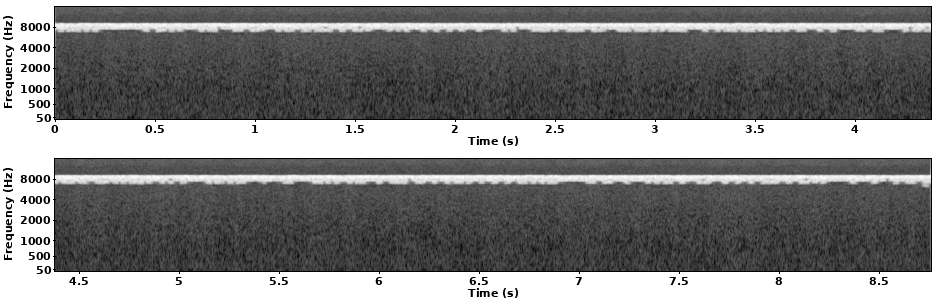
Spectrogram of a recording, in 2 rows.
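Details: Ruspolia katydid (매부리), recorded for Korea's National Institute of Biological Resources in 2020: a continuous, very high-pitched electric buzz that holds steady and unbroken from start to finish, with no other sounds around it.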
